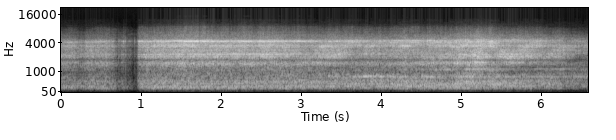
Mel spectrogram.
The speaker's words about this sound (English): Slowly, the ship settles down, tail first.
